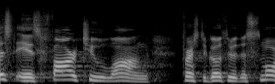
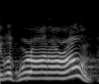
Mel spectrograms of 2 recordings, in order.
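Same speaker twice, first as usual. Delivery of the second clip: raised, mocking imitation of a deist; voicing a skeptic with a raised voice; 4 semitones higher, 3 dB louder than usual. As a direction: lay out the deist's shrug loudly. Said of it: "They'd say".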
